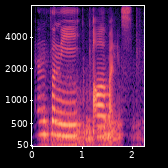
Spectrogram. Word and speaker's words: Albanese: One more time, it's Anthony Albanese.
